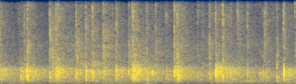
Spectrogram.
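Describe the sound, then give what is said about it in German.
Applause from a live audience at a stage event in Cologne as a guest is welcomed, many hands clapping in a dense, steady patter at moderate volume with no voices over it. “Das ist ein Live-Podcast. Sie hören, dass Publikum da ist.”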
